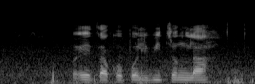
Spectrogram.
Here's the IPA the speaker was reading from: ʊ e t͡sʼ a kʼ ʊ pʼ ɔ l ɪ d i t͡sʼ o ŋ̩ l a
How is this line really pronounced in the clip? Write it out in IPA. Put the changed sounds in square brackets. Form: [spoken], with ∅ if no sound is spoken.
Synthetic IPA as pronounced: ʊ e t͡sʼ a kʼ ʊ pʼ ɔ l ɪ [b] i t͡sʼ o ŋ̩ l a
